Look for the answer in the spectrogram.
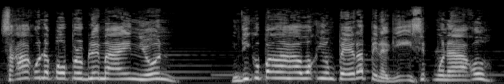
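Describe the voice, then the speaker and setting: An actor playing a proud, insecure working-class young husband who argues defensively in a radio drama. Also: male voice, very high voice, brisk, fairly bright tone. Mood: dismissive. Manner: dismissive, defensive, argumentative. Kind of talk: Tagalog radio drama acting. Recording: music bed behind the voice.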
